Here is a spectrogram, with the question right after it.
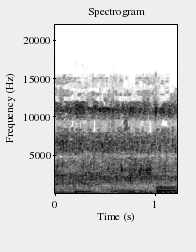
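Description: Food sears in a hot pan on top of a stove with a loud, steady, close-up sizzle and crackle. The spitting continues without a break and no one talks.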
